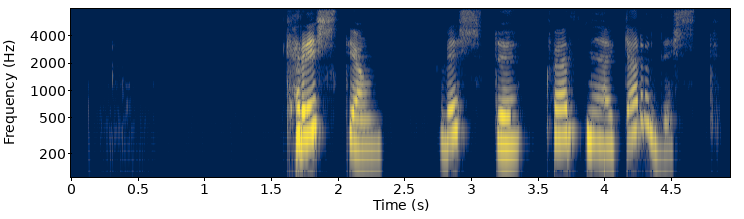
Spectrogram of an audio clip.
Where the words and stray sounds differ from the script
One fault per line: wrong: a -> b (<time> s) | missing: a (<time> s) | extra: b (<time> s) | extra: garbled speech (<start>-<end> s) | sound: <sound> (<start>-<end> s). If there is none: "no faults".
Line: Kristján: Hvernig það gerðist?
extra: Veistu (2.8 s)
